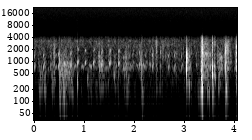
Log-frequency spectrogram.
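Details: A female hamster at night gives a run of short, rough squeaks and clicks, quick and irregular; this is new behaviour that worries the owner.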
